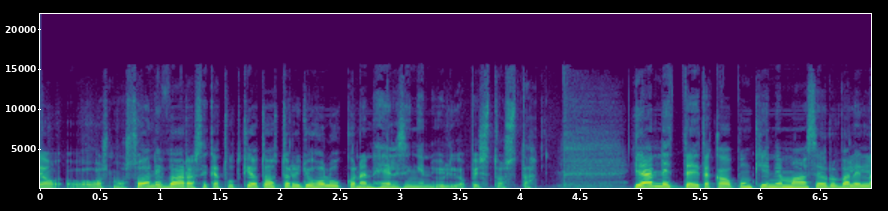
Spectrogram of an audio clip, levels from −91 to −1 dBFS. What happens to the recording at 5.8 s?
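At 5.8 s the speech carries on intact, with no dropout, click, distortion or other fault.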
